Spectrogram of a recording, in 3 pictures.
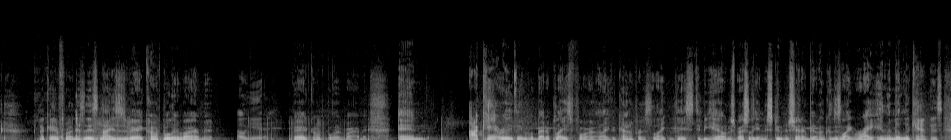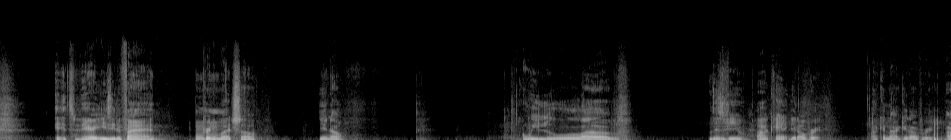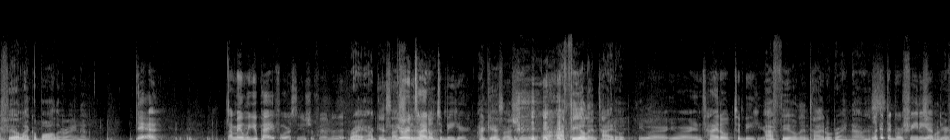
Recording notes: go on location to Wayne State University for the Queering Racial Justice Conference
